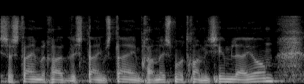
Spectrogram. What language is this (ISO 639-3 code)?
heb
